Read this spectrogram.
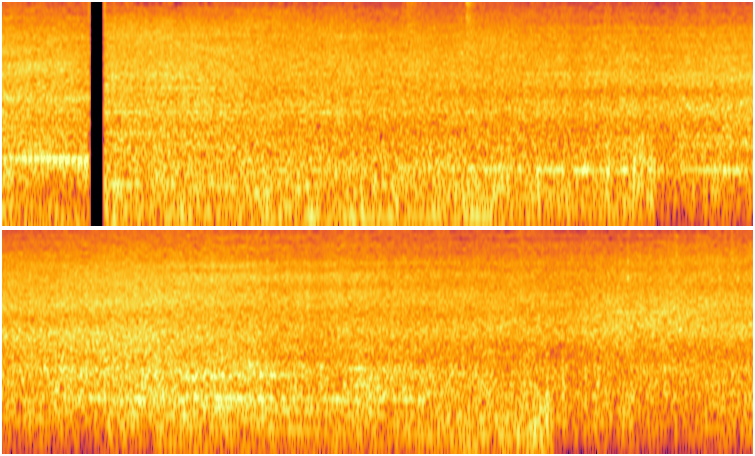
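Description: A bus engine rumbles loudly as a bus pulls in close by and drives past.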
